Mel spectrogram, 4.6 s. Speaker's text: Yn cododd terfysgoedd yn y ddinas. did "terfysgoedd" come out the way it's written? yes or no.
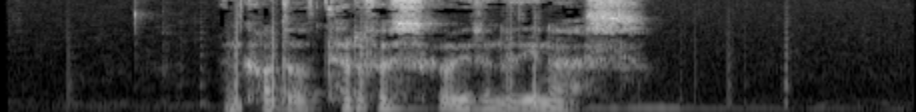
yes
